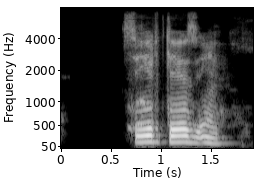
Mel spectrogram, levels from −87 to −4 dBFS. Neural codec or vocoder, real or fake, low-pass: codec, 44.1 kHz, 7.8 kbps, DAC; fake; 7.2 kHz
